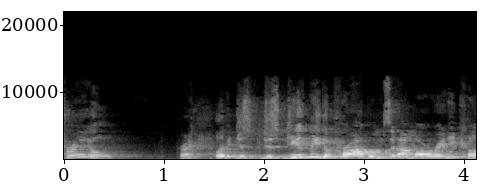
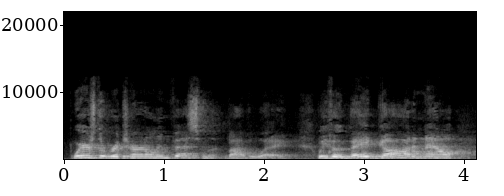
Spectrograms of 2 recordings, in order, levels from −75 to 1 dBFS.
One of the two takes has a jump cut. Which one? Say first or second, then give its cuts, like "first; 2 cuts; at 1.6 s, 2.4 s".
first; 1 cut; at 1.1 s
